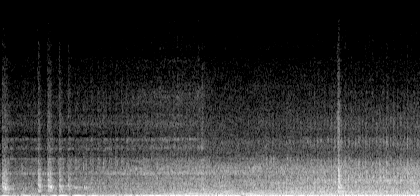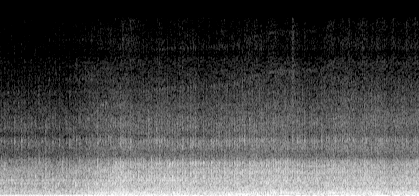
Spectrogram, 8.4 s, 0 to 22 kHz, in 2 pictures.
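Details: 2019 Bobcat S450 skid steer diesel, 1,941 hours: short crank, then fires and picks up to a deep, even idle with no knocks or misses; healthy start.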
